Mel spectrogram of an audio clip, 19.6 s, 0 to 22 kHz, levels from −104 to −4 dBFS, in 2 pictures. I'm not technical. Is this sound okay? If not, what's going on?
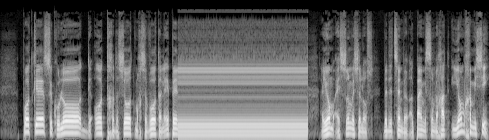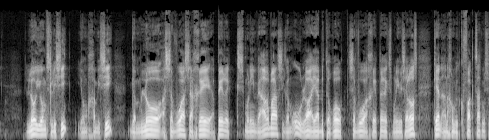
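No. From 3.56 to 6.14 s there's a system hang loop. The computer froze and kept repeating one 20 ms scrap, so you hear a steady buzz.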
